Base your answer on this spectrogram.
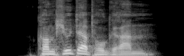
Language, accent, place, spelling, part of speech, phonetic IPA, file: German, Germany, Berlin, Computerprogramm, noun, [kɔmˈpjuːtɐpʁoˌɡʁam], De-Computerprogramm.ogg
- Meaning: computer program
